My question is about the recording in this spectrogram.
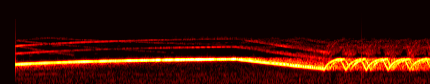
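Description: Electronic emergency vehicle siren, starting abruptly: a slow rising wail that drops away about three and a half seconds in, then switches to a fast yelp of roughly three sweeps a second.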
